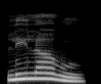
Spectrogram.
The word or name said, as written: ಲೋಲುವೆ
